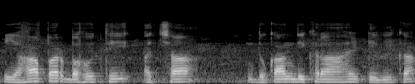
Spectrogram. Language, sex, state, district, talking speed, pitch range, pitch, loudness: Hindi, male, Madhya Pradesh, Dhar, 160 wpm, 115-125 Hz, 125 Hz, -18 LUFS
